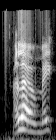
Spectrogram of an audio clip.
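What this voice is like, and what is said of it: Put-on British accent. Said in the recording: “I'm British, suddenly ... the British awesome. Accent”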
